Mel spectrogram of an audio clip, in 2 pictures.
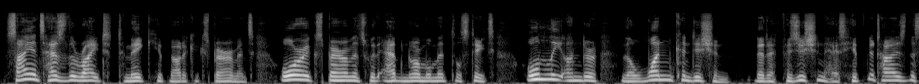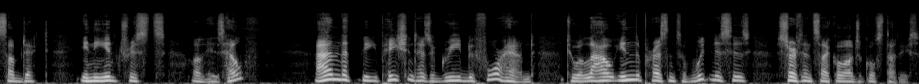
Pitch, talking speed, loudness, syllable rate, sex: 165 Hz, 160 wpm, -21 LUFS, 5.8 syllables/s, male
